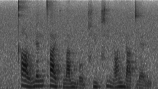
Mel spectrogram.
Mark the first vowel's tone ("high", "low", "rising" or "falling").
falling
